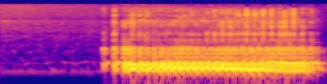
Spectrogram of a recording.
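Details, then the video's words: George the pug lets out one rough, vibrating snore of about a second, a low growly buzz with rapid fluttering pulses that starts abruptly and fades at the end, against a faint indoor hum. "George the snoring pug strikes again!"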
